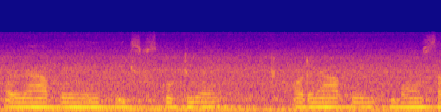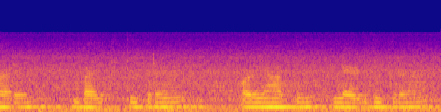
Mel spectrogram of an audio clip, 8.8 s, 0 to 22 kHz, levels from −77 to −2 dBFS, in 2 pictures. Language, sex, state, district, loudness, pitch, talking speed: Hindi, male, Chhattisgarh, Raipur, -15 LUFS, 130 Hz, 145 wpm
